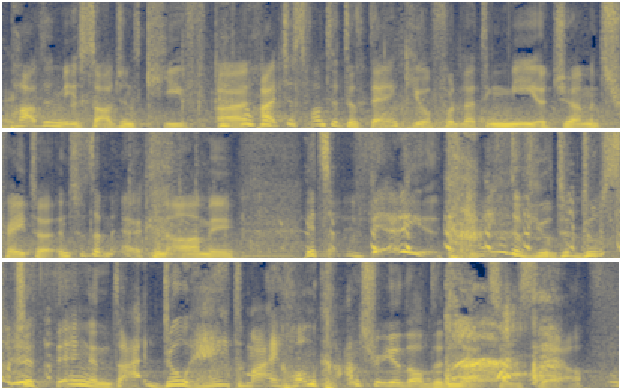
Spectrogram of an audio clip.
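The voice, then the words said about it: Put-on German accent. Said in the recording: “you do the best German impression”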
